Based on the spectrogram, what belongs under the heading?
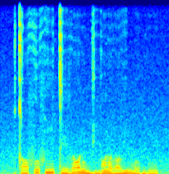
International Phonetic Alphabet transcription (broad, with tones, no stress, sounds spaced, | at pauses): t ɔ˧ f o˦ f ĩ˦ t e˧ l ɔ˦ ɾ ũ˦ b i˧ j ɔ̃˦ ɾ ɔ˧ l ɔ˧ l i˦ m o˦ b ũ˧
